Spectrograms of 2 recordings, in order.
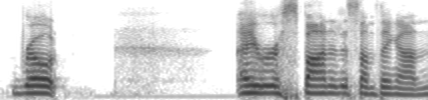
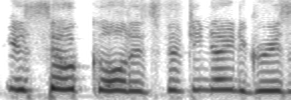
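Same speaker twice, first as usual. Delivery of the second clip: high, loud mock whining about the cold; exaggerated put-on grumbling, pitched up; mock complaint; 6 semitones higher, 4 dB louder than usual. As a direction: imitate someone complaining they're freezing. Mocking people in warm climates.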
